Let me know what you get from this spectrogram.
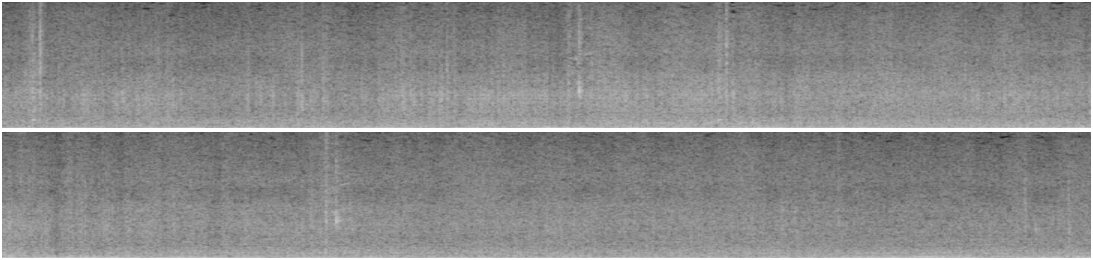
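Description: Heavy storm rain and wind, a steady loud rushing that swells and eases, with a few sharp ticks.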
